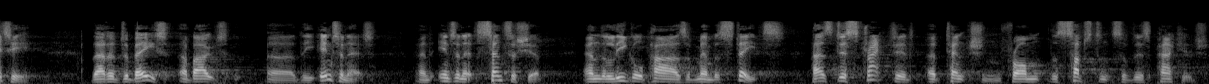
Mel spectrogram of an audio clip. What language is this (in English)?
English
